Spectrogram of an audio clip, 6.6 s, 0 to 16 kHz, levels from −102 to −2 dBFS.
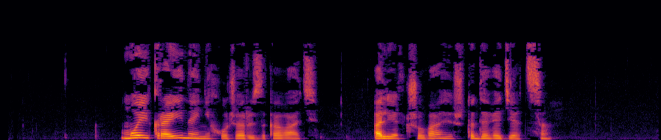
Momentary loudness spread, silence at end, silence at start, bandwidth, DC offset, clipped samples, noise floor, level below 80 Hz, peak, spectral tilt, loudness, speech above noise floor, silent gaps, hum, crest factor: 13 LU; 1.1 s; 1.2 s; 11.5 kHz; under 0.1%; under 0.1%; -79 dBFS; -80 dBFS; -4 dBFS; -4.5 dB/octave; -28 LUFS; 52 dB; none; none; 26 dB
